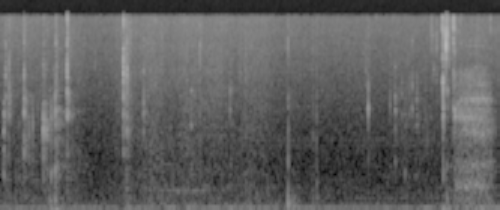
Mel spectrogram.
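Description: Near silence: room tone with a faint steady low hum and a few faint, brief clicks.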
